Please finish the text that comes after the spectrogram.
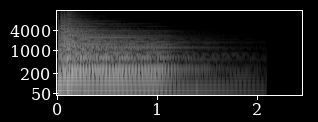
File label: B 9th B down Guitar; B9 strummed; JGuitar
